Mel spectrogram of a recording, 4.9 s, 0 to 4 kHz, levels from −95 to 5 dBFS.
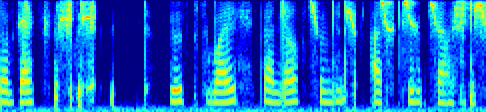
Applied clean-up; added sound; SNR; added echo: neural diffusion model UNIVERSE++.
